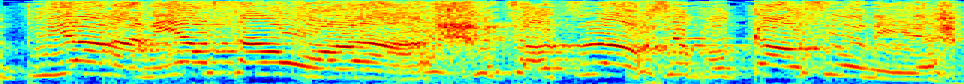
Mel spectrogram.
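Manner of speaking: high, giggling sheep voice that laughs through the words; laughing sheep. Acted. Sheep laughing at the scared Brahmin, high and giggly. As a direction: tease him with a laugh in a high voice. Sheep teases the frightened master.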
